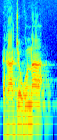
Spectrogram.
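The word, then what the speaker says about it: रजोगुण: 두 번째 라자스 구나 아스티에 와서 발음이 5로 바뀌게 됩니다 독립적으로 라자스 해도 라조구나라는 의미가 되지만 군화와 합쳐서 발음할 때는 라조구나 이렇게 변하게 됩니다 나중에 강의가 진행되면서 의문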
